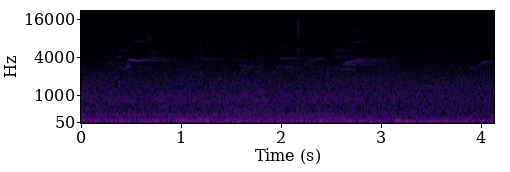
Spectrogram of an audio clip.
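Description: Faint, short bird chirps every second or so over a steady outdoor background hum.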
